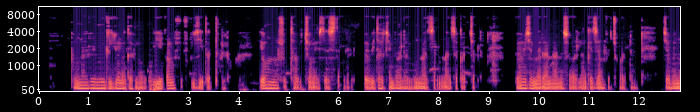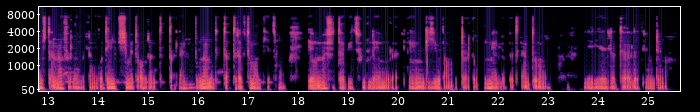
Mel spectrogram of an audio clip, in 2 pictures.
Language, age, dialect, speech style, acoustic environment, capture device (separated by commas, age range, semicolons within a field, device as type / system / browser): Amharic, 25-34, Ethiopia - Addis Ababa, happy, nature, mobile / Android / Chrome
